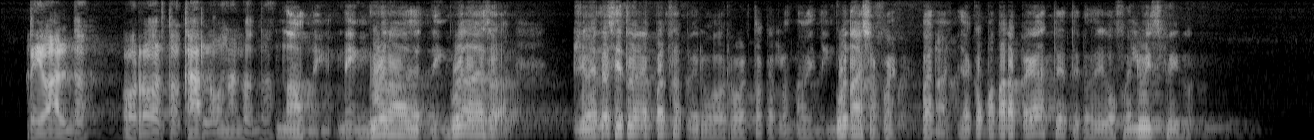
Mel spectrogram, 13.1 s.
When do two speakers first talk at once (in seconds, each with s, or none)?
none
